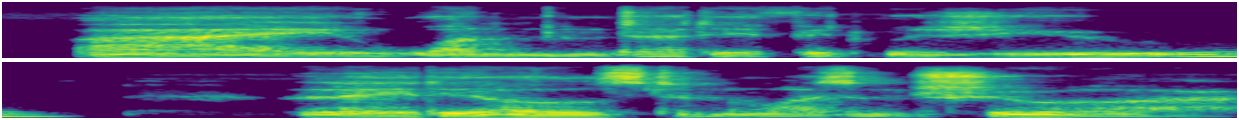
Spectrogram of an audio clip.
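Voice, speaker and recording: Speaking very slowly, a man uses a put-on character voice in a whisper. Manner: whispering, eerie.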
